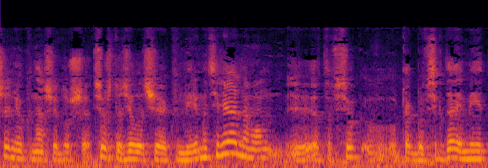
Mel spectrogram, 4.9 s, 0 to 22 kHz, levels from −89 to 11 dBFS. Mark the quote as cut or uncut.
cut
